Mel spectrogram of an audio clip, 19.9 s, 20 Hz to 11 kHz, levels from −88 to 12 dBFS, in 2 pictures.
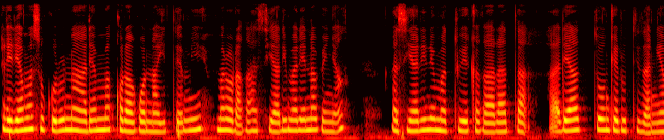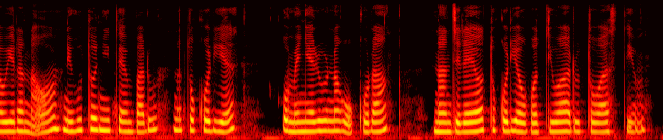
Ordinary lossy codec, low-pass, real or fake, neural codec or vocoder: none; 9.9 kHz; real; none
